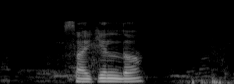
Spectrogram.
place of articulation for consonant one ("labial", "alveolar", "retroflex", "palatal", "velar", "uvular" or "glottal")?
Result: alveolar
